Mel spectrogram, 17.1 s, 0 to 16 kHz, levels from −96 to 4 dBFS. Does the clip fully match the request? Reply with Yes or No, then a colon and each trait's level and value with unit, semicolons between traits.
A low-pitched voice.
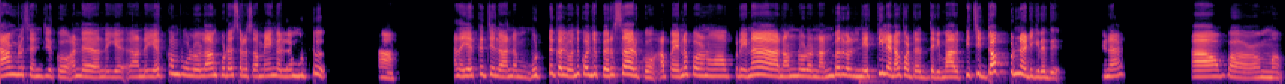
No: very high, 270 Hz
